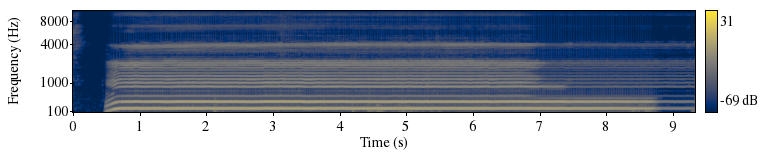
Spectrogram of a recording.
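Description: A single voice hums one steady, low tone for about eight seconds, rich with even harmonics, then fades out. It is an example of conscious humming after deep breaths, on a tone comfortable to the speaking voice. No other sounds or speech accompany it.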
